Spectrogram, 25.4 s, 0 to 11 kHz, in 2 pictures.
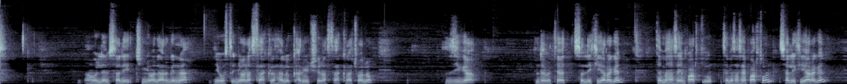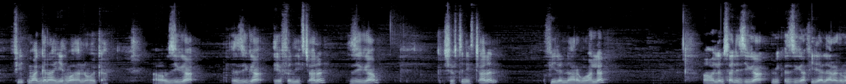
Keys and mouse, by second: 1.7 f, 3.5-5.2 right drag, 5.4-6.4 right drag, 6.3 middle click, 6.4 click, 7.2 middle click, 7.6 f, 8.8-11.8 right drag, 11.0 f, 12.0 middle click, 12.5-13.7 middle drag, 13.7-16.3 right drag, 15.2 f, 17.3-20.0 right drag, 19.2 f, 20.5 middle click, 21.4 middle click, 22.6-25.4 middle drag.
